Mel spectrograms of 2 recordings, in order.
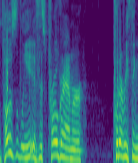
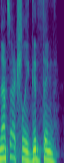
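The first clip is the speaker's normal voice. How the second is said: ordinary delivery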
